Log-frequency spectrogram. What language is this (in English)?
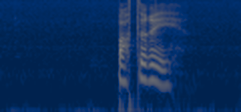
Norwegian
